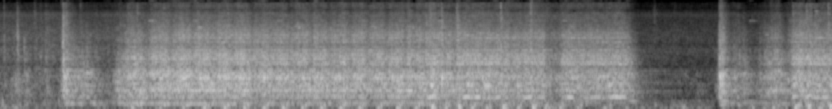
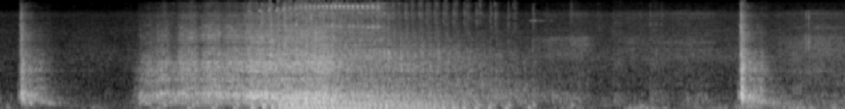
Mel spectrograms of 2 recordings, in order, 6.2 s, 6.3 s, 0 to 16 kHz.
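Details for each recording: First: 1997 MTD Yard Machines riding mower, hard to start because the tank, fuel lines, filter and carburetor were empty. Refueled, the single-cylinder engine settles into a steady, even putter with one brief dip, now running normally. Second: 1997 MTD Yard Machines riding mower, tank had been empty and fuel lines, filter and carburetor dry, gas just added: the starter cranks in a fast, steady chug and never catches, with no fuel reaching the carburetor yet.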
